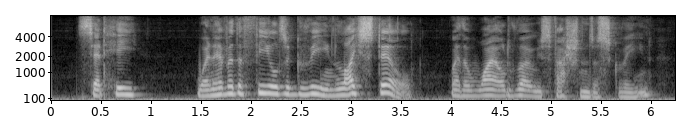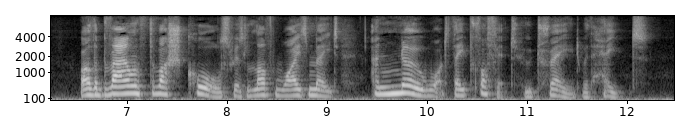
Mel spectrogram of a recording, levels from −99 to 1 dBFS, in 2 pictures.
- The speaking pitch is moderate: Yes, medium, 170 Hz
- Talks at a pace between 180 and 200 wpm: No, average, 170 wpm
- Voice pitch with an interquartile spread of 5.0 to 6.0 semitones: Yes, wide, 5.4 semitones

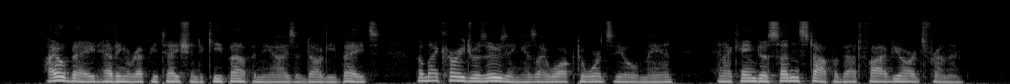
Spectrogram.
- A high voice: No, low, 125 Hz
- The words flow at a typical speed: No, fast, 225 wpm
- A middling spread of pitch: Yes, average, 3.4 semitones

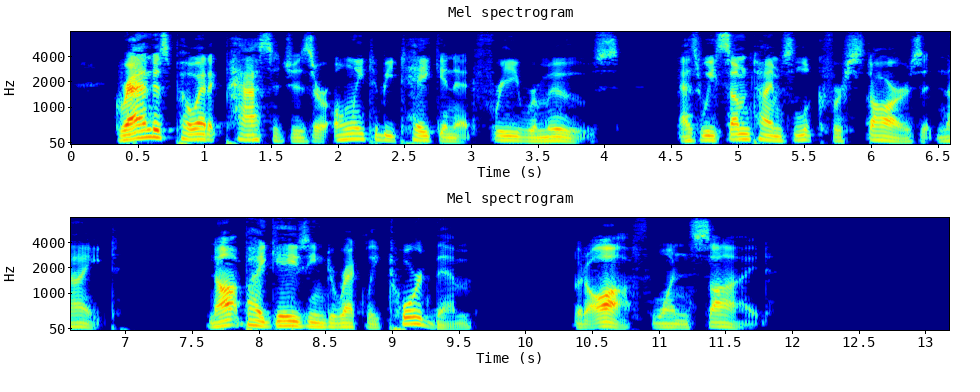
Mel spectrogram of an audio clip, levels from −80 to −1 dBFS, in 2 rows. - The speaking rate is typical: No, slow, 130 wpm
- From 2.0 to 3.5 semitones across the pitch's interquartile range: No, average, 5.2 semitones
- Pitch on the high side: No, low, 110 Hz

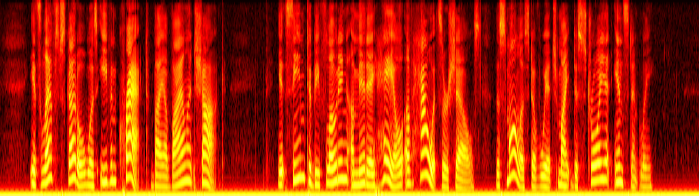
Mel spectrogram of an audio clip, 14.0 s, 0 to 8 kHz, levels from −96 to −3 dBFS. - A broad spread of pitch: Yes, wide, 7.1 semitones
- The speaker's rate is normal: No, slow, 125 wpm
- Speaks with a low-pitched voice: No, high, 195 Hz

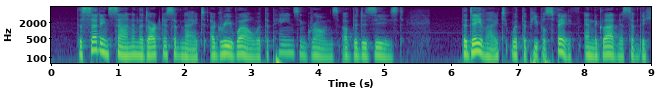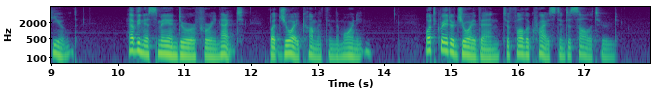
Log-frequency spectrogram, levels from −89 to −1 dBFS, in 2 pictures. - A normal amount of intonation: Yes, average, 3.6 semitones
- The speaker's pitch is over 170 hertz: No, low, 120 Hz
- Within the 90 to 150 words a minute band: No, average, 170 wpm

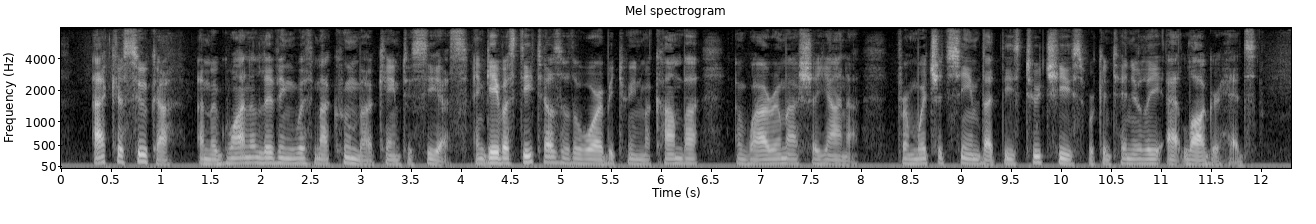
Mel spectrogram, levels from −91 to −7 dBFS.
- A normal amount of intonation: No, narrow, 2.3 semitones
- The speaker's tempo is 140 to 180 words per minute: Yes, average, 165 wpm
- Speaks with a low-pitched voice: Yes, low, 100 Hz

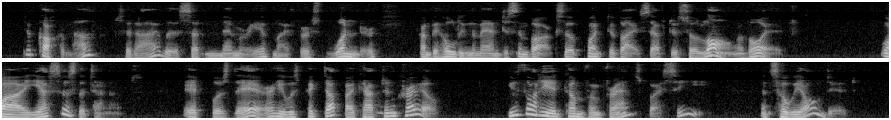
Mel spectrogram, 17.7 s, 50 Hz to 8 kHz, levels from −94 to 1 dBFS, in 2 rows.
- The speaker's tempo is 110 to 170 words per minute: No, average, 185 wpm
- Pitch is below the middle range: Yes, low, 125 Hz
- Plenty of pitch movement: Yes, wide, 6.6 semitones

